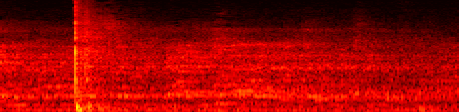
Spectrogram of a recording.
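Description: A soccer ball kicked hard once, a sharp thud about half a second in.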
